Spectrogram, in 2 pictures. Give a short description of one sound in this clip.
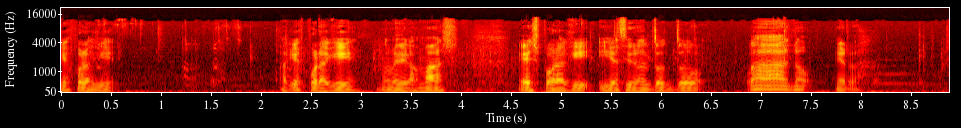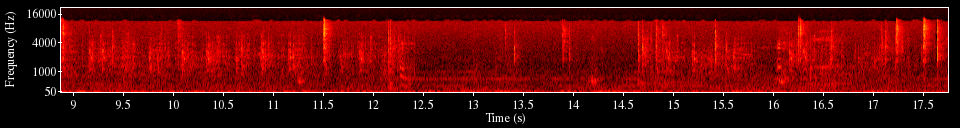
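Plastic bricks clatter and click as a toy skeleton moves.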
